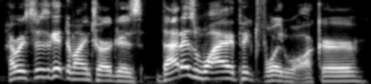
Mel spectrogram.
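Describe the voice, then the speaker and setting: A man's voice: fairly high pitch, sing-song, fast, a bit bright, soft background music. A sleep-deprived man streaming a game live, chatting casually and reading his chat aloud.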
